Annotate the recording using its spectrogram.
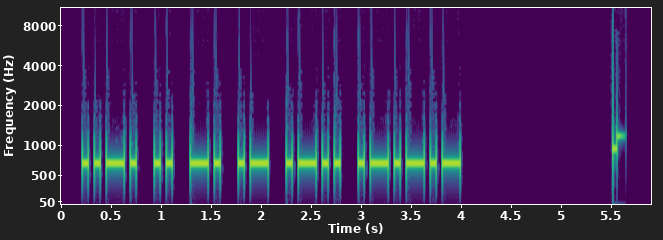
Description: Morse code, heard as a keyed tone, about 20 wpm, 700 Hz. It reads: FINAL.
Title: Sentences from Top 1000 Words - Review Part 2 - 20wpm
